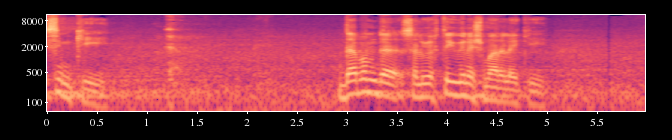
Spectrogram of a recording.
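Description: A man speaks calmly and clearly into a close microphone.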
